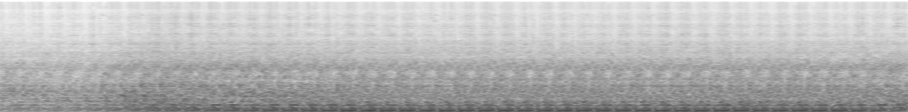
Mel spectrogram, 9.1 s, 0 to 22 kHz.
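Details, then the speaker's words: Cummins 444XT big cam diesel with suspected bad injectors, idling cold after about a minute and a half. A steady rhythmic whoop-whoop comes through the exhaust pipe and is felt as vibration and as exhaust puffs. One cylinder is skipping and misfiring. "That's a direct skip coming right through the pipe. It even resonates through the vibrations."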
